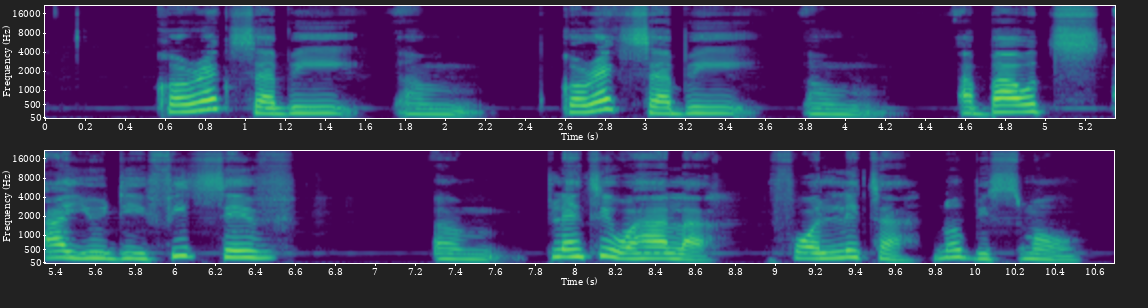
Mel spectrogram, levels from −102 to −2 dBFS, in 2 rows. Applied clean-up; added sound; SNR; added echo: neural mask model DeepFilterNet 3.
